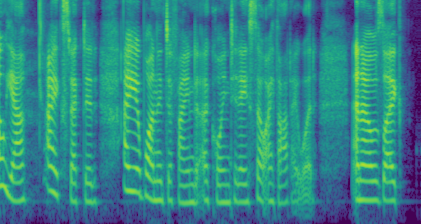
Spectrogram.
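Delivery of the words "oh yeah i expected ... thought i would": ordinary talk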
